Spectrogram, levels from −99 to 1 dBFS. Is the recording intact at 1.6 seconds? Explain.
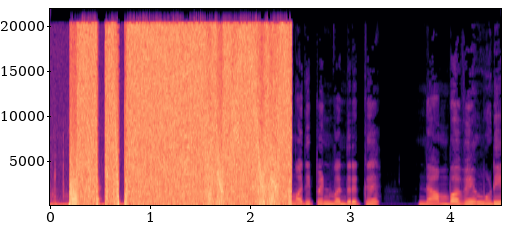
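No. At 1.6 seconds the speech is buried under loud, harsh broadband noise, part of a fault running from the start of the clip to about 2.41 seconds. This is samples built from the wrong bytes. The bytes of each sample are assembled in the wrong order or alignment. The rapidly changing low bits end up as the most significant part of each value. The result is loud, harsh broadband noise.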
